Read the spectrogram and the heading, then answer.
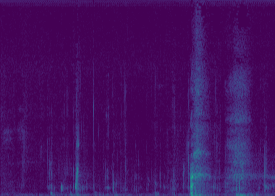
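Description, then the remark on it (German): Wet mouth sounds of someone drinking the water out of a hot-water bottle: small sips and clicks, then a louder gulping slosh near the end, with no talking. “ich habe deine Wärmflasche leer getrunken. Entschuldigung, ich habe dein Wärmflaschenwasser getrunken.”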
